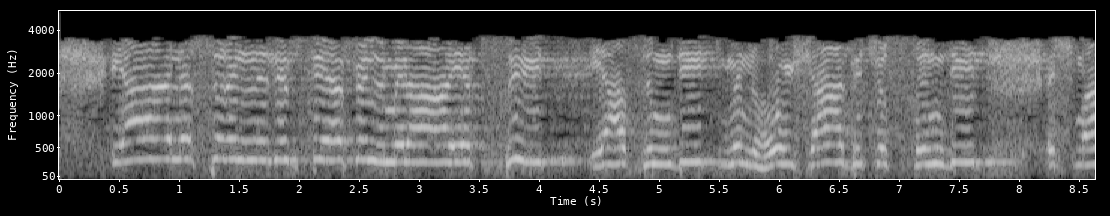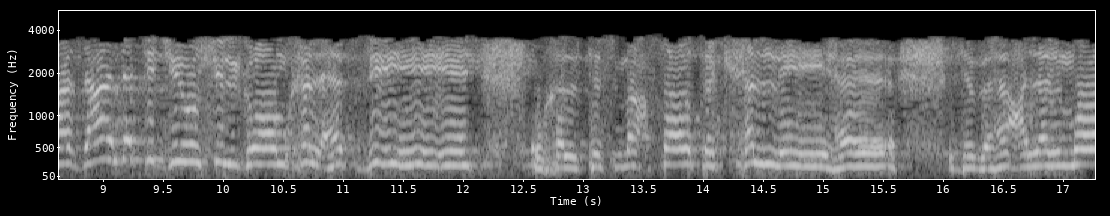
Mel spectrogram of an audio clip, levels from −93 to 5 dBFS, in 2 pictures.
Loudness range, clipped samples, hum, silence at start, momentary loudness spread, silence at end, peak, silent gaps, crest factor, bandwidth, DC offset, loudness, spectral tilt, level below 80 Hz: 2 LU; under 0.1%; none; 0 s; 5 LU; 0 s; -8 dBFS; none; 12 dB; 3.8 kHz; under 0.1%; -19 LUFS; -8.5 dB/octave; -56 dBFS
